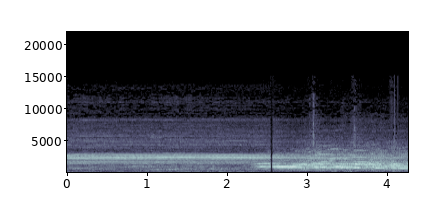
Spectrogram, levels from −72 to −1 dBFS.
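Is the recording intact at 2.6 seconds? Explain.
No, a gap of about 32 ms cuts through continuous sound from 2.55 to 2.58 s, with smeared edges, then resumes: a gap at a join of encoded pieces, where untrimmed encoder delay and padding remain.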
